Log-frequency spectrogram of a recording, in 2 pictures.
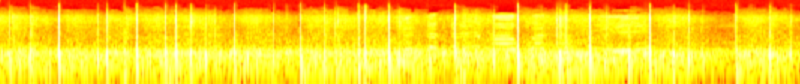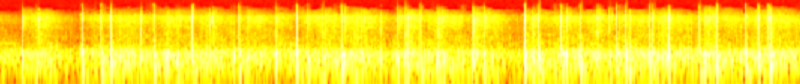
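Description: Firework rockets whoosh upward.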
